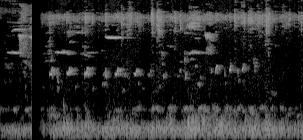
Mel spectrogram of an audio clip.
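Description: Quiet forest ambience: a bird calling in runs of short repeated chirps, about three a second, over a steady high hiss and low rumble. The sound cuts out completely for a moment just under a second in.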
